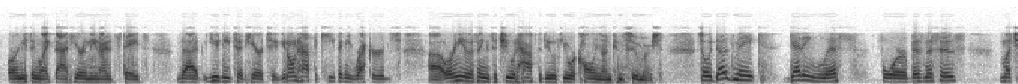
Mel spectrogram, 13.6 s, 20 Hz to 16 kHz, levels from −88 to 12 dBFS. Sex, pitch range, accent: male, 130-160 Hz, American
